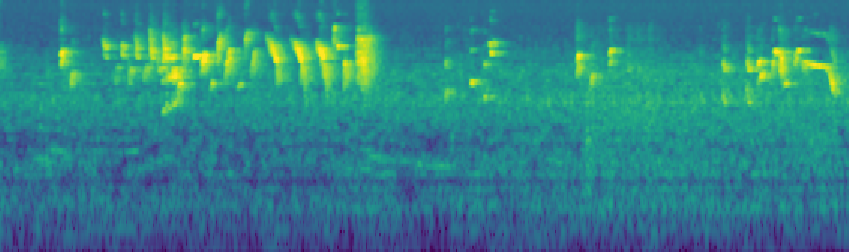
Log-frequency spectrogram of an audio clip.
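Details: European goldfinch males, one older bird and one two years old, in a singing duel: bursts of bright twittering, buzzy chirps and quick trills that overlap, with a rough low rumble of background noise throughout.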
